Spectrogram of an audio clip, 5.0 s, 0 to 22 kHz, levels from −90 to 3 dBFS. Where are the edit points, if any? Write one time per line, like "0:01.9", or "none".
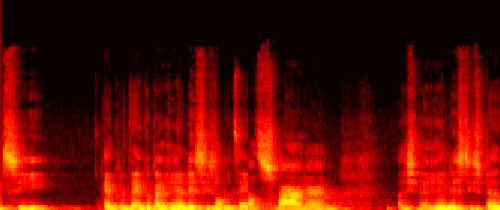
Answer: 0:02.5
